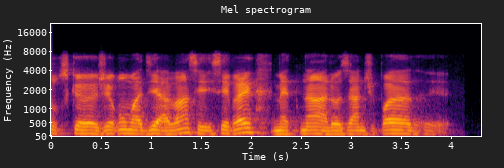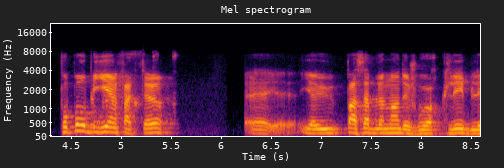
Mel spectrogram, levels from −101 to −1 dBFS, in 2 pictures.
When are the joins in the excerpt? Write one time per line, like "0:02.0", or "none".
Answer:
0:02.2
